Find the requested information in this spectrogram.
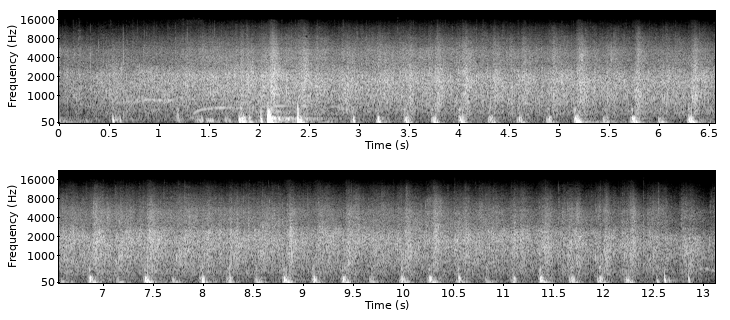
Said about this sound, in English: So we just want to honor you, veterans, those of you who have served our country faithfully. Can you please stand where you're at right now, please, and let us just give you a round of applause.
